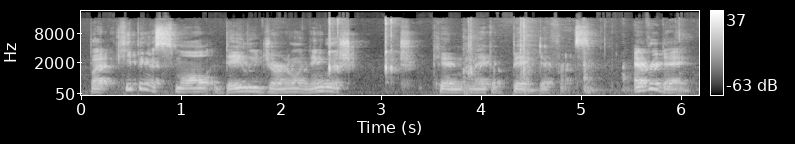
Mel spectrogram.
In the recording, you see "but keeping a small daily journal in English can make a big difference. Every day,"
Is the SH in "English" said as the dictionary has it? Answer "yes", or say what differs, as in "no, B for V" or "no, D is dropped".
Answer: yes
